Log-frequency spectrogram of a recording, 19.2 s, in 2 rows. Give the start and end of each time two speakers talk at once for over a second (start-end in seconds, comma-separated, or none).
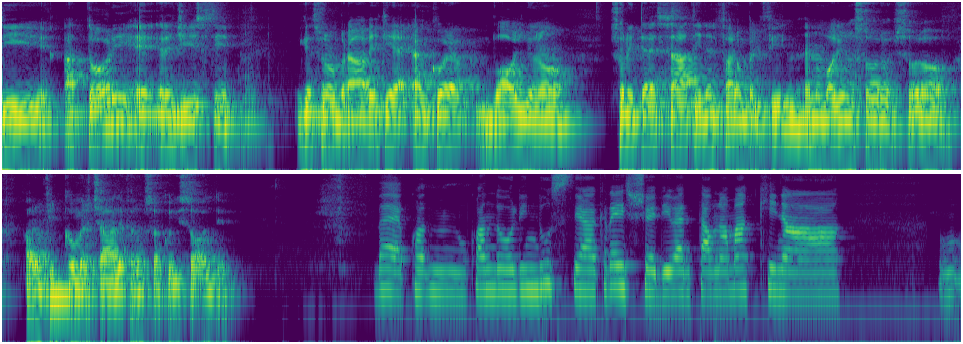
none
